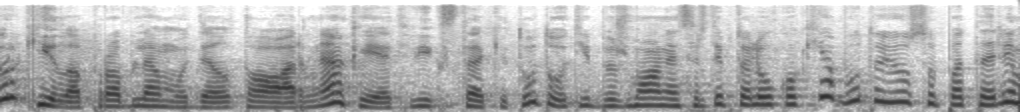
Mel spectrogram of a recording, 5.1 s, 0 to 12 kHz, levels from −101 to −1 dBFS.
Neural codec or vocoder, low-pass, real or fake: vocoder, 22.05 kHz, 80 mel bands, WaveNeXt; 9.9 kHz; fake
